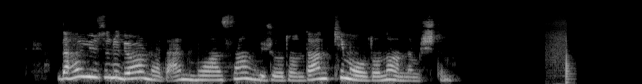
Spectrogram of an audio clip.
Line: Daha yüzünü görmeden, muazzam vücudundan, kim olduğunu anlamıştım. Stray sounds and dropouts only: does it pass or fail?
fail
